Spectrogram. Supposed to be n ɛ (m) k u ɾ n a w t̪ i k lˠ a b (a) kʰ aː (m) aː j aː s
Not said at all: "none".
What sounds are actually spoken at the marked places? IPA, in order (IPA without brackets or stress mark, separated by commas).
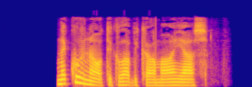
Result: none, i, m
